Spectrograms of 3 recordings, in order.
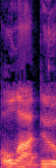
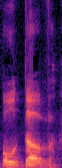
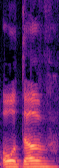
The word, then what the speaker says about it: Ola Dubh: name it looks like Ola do but apparently it's old Dove like the B and the H make a v sound so I want to get the pronunciation properly um old Dove by harveston uh Brewery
